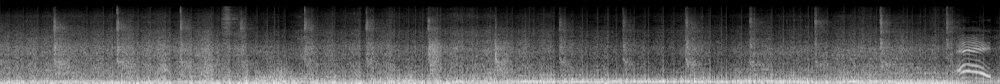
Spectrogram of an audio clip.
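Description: Outdoor construction-site background: a steady low rumble with scattered clicks and scrapes, and voices in the background; a man's voice comes in at the very end.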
